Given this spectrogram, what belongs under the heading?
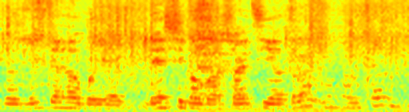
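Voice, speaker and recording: A man's voice: on the high side, rapid-fire, very noisy. A young man casually teasing his friends with profane slang. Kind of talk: casual banter among friends.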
